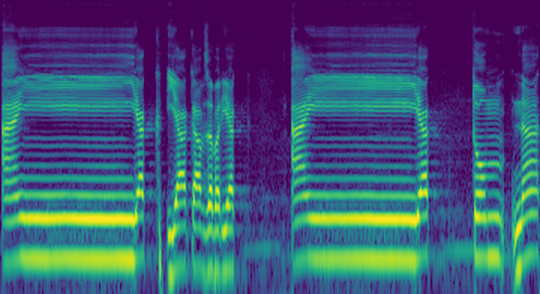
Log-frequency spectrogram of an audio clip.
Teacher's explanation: नून साकिन, उसके बाद वाले वर्ड पे ये तशदीद है तो नाक में आवाज़ पैदा करेंगे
